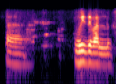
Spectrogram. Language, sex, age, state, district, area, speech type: Bengali, male, 60+, West Bengal, Purba Bardhaman, rural, conversation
